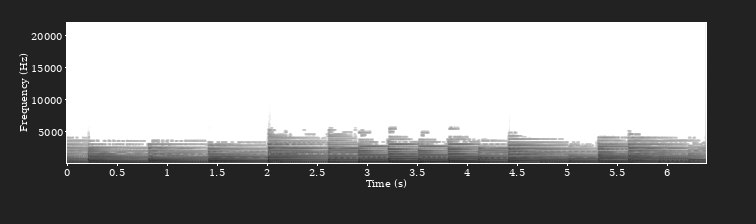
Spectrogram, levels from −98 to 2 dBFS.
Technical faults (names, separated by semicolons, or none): none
